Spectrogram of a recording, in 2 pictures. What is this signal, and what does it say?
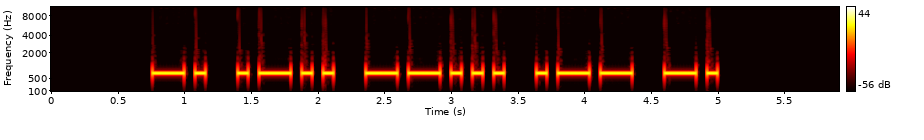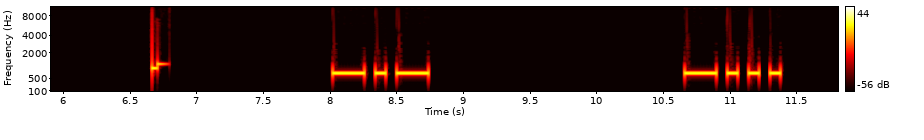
Morse code, heard as a keyed tone, about 15 wpm, spaced as for 10 wpm, 700 Hz. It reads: NL7WN KB
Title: USA Call Signs - 8x Character Spacing - 15wpm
